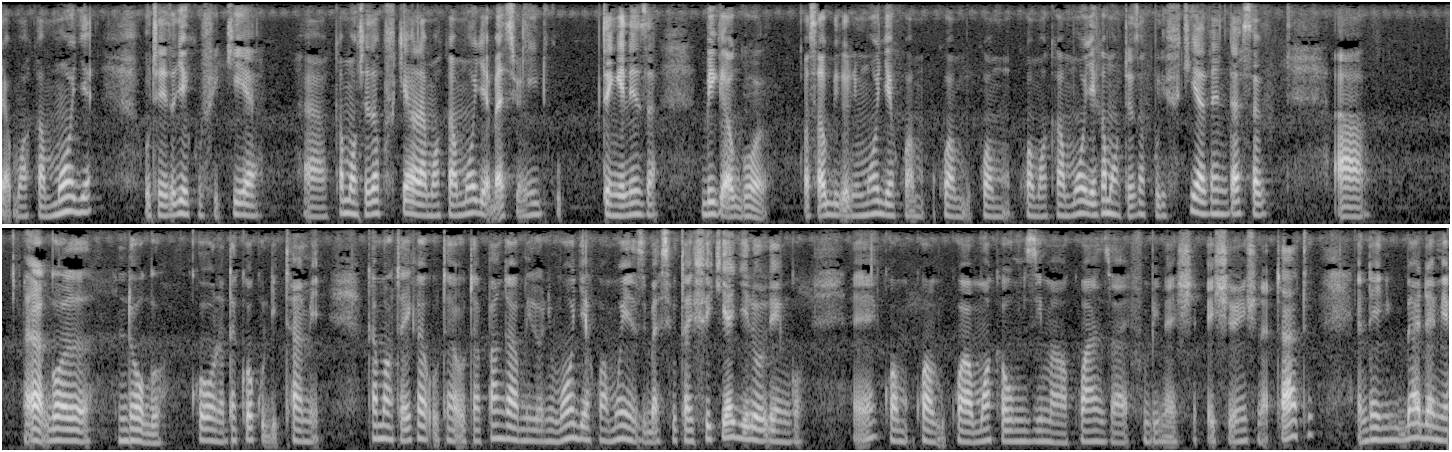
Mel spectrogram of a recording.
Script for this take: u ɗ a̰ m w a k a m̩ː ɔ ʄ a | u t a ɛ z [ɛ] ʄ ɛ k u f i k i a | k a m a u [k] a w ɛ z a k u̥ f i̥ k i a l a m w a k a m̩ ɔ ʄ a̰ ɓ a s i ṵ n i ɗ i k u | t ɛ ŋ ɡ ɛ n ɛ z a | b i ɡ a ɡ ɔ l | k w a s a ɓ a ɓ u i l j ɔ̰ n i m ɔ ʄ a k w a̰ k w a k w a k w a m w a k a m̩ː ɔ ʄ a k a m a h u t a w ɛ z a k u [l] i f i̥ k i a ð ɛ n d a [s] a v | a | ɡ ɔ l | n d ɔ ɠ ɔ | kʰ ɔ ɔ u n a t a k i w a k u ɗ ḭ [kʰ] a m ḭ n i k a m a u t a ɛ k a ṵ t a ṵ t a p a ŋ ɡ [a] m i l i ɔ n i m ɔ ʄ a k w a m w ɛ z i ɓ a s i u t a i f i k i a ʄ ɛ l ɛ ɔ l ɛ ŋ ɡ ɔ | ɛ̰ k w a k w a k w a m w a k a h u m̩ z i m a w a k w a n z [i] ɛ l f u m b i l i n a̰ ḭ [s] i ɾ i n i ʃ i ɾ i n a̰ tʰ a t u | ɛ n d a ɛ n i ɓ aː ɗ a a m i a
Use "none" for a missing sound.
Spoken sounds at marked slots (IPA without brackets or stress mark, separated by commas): a, t, l, s, tʰ, a, a, ʃ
